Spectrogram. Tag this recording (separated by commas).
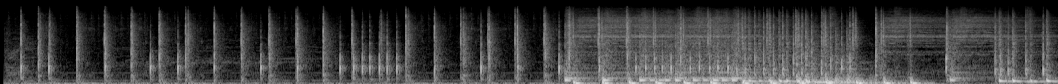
Music, Musical instrument, Drum kit, Drum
